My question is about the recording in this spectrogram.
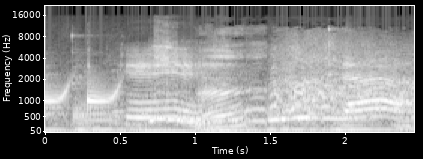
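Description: Cartoon 'boing' sound effects, quick rising springy twangs right at the start, over steady background music. They are followed by a child's laughing voice.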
